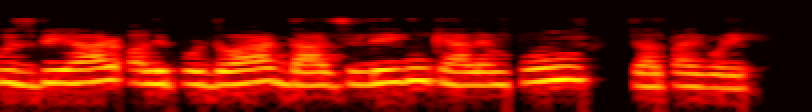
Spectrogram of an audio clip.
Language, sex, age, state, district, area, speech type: Nepali, female, 30-45, West Bengal, Darjeeling, rural, spontaneous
